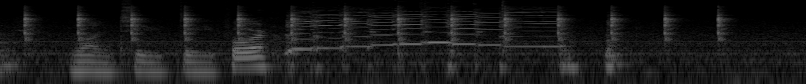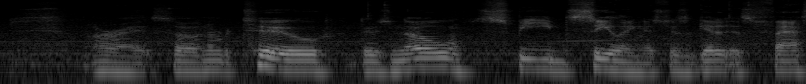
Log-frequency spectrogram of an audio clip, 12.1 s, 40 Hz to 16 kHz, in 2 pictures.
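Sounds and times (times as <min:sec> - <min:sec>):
metronome clicks: 0:00.1 - 0:05.6
electric guitar scale run: 0:02.1 - 0:04.4.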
